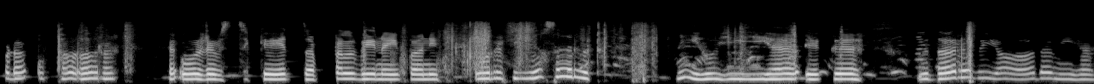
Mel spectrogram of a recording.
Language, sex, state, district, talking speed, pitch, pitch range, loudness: Rajasthani, male, Rajasthan, Churu, 105 wpm, 250 Hz, 240-275 Hz, -15 LUFS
